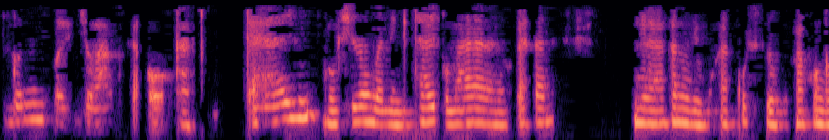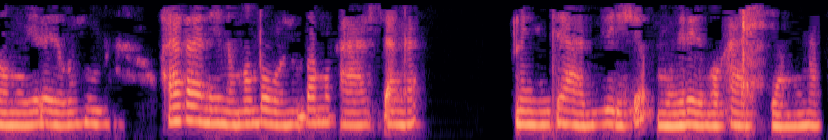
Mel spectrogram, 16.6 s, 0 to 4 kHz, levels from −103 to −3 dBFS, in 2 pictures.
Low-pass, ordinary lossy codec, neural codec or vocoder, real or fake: 3.6 kHz; MP3, 16 kbps; codec, 16 kHz, 4 kbps, FreqCodec, smaller model; fake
